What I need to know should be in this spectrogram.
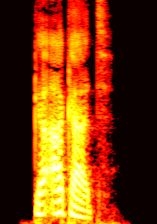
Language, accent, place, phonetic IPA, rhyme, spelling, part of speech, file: German, Germany, Berlin, [ɡəˈʔakɐt], -akɐt, geackert, verb, De-geackert.ogg
- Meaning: past participle of ackern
